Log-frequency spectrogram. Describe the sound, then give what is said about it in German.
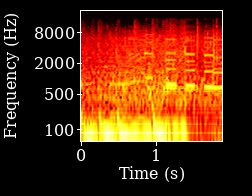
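Muffled, bubbly underwater gurgling of a goldfish under water, with low rumbling pulses and watery trickles, continuous and fairly loud for a couple of seconds with no voices. “Sie funktioniert auch unter Wasser. Bei diesem Goldfisch.”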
